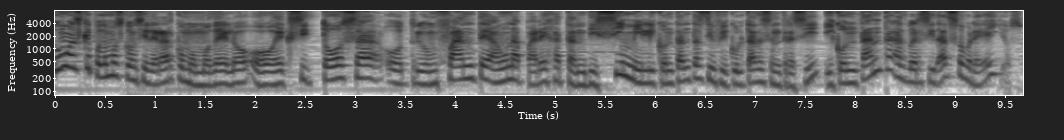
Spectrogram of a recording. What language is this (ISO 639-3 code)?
spa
